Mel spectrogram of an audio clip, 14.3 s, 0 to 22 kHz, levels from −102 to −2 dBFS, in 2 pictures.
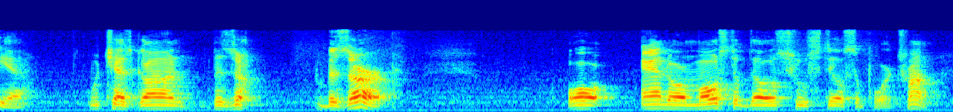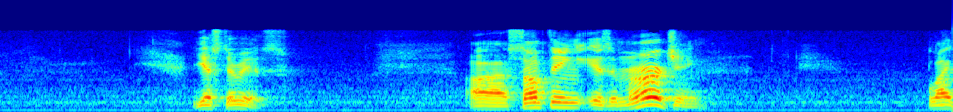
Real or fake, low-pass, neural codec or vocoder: real; 7.2 kHz; none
